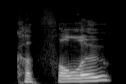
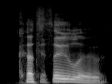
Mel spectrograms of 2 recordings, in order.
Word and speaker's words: Cthulhu: Yeah, before we get too far into this, Bob, though, let's just for the listeners, the pronunciation, Cthulhu, is that correct? – No, Cthulhu. – Cthulhu. There we go. Cthulhu. Sorry, I always say it wrong, even though I know what the creature is. I've read the stuff. I just can never say it right. It's always messing me up. – It's a harder C and then a softer T and H, almost as if your lips and tongue are maybe not altogether solid.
